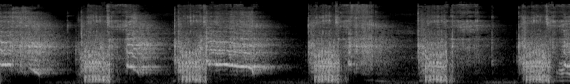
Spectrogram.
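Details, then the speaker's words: Vintage Craftsman chainsaw with Power Sharp self-sharpening feature, recoil just lubricated: six rasping recoil pulls about one a second with silence between, never catching; cranking no start, carburetor not pumping up any fuel, possibly needing a simple carb rebuild and fuel line replacement. "it's not pumping up any fuel all right so let's take the carvet trator up"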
